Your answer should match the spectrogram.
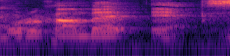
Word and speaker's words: Mortal Kombat X: That's fine, but I just read an article from Ed Boon who clarified it's Mortal Kombat X. – Yeah, well, he's pronounced EX. – Well, if it's Japanese, it's, you know, it'd be Mortal Kombat Cross.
